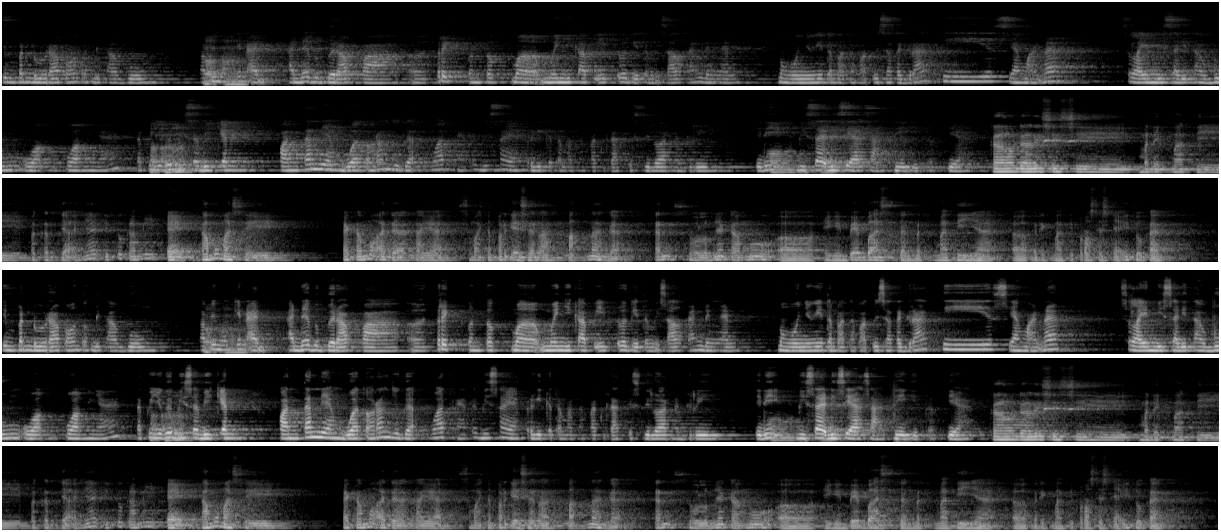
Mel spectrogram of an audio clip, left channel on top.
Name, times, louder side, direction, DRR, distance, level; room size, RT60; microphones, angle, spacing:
voice 1, 0.0-1.6 2.0-7.4 7.8-10.6 11.3-14.6 14.9-19.4 19.7-21.9, right 6 dB, 75° right, 12 dB, 0.4 m, -24 dB
voice 2, 2.0-2.5 13.6-14.0 19.8-20.1 20.4-20.5 22.1-27.1 27.7-30.5 30.9-36.0, left 1 dB, 5° left, 4 dB, 0.4 m, -28 dB
7.6 x 5.2 x 5.5 m, 1.3 s
head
